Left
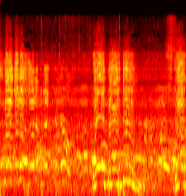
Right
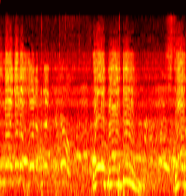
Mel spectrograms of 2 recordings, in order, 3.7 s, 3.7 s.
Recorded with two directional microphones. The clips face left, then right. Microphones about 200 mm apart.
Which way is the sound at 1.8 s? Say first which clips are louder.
Right 3 dB; 55° right (ahead or behind).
